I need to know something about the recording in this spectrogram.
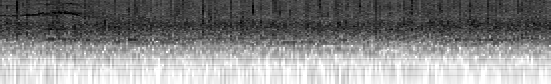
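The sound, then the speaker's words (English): Sustained applause from a sold-out concert crowd and the orchestra at City Halls in Glasgow during Celtic Connections as Bela returns to the stage: a dense, steady wash of clapping with occasional whoops, holding at an even loudness throughout with no speech. “Here he comes, at quite a canter, getting applauded by the orchestra as well as by the sold-out crowd here at City Hall's.”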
